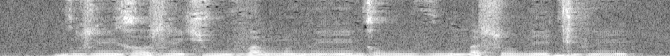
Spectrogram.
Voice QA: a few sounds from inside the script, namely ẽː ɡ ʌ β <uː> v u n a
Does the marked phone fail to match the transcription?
no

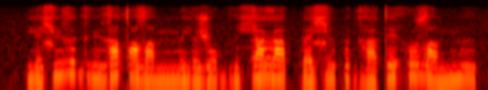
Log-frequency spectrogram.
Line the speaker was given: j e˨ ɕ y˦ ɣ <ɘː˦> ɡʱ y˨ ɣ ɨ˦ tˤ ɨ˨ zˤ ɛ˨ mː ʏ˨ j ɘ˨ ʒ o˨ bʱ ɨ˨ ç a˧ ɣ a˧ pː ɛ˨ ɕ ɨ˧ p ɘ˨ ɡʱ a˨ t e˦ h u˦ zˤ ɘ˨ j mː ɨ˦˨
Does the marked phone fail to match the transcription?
yes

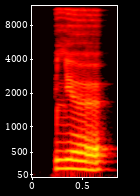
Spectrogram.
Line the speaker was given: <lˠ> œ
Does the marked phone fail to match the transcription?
yes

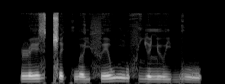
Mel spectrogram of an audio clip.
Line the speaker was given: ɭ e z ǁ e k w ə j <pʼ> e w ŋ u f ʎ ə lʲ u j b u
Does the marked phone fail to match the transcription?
yes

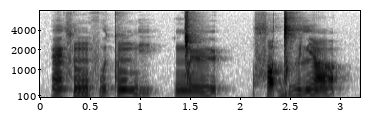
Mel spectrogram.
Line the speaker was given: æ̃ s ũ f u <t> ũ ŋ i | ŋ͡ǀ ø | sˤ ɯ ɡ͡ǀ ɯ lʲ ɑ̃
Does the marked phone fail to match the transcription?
no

